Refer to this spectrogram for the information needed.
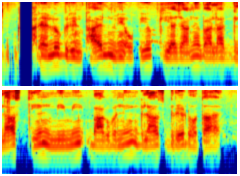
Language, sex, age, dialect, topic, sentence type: Hindi, male, 41-45, Awadhi Bundeli, agriculture, statement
